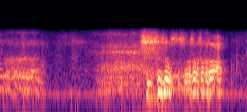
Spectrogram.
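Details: Sleeping animals recorded on an Android phone; rough, rattling snorts and snores with uneven breathing; snoring.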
